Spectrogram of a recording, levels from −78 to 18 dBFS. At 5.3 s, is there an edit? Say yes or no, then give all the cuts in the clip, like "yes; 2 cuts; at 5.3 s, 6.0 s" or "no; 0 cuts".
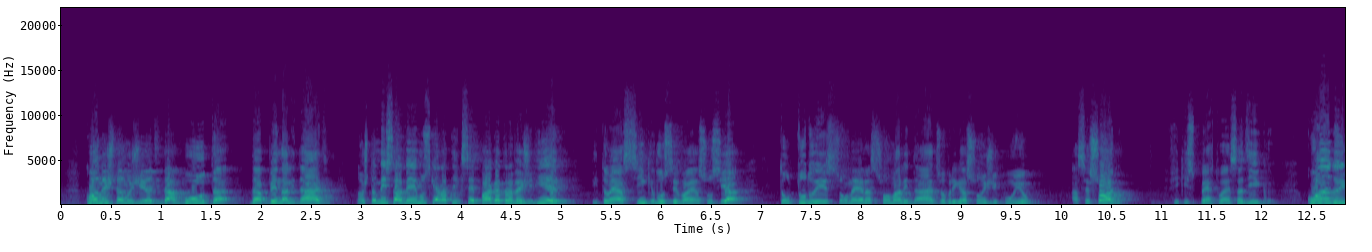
no; 2 cuts; at 7.0 s, 10.9 s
